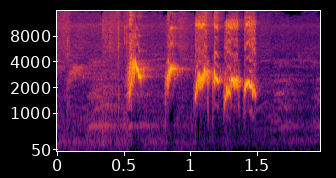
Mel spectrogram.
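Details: A single brisk phrase of Red-whiskered bulbul song, southern master style from Thailand, for exciting caged birds and teaching young: two spaced chirps then a quick tumble of three or four bright warbled notes.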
